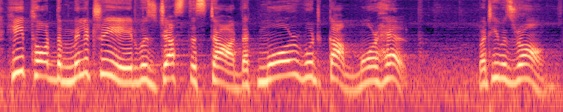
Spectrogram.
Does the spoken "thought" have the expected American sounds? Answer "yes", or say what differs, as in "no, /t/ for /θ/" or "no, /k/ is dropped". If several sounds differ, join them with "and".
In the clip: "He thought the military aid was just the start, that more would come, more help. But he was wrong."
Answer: no, /t/ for /θ/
